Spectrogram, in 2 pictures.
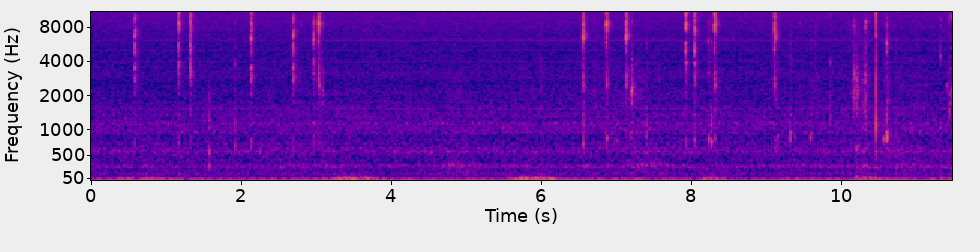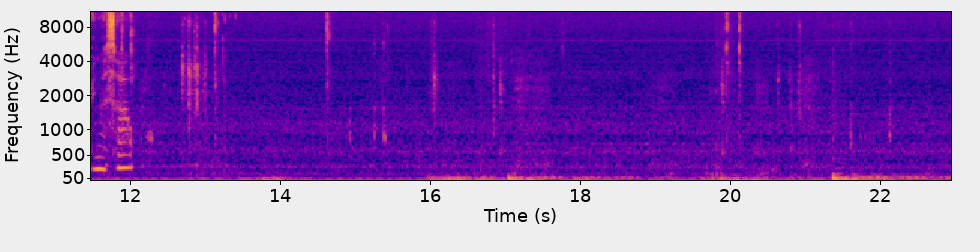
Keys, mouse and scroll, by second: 1.2 right click, 2.1 click, 3.0 middle click, 6.9 shift+middle click, 7.4-7.9 scroll up 1, 7.9 right click, 8.3 middle click, 9.4-10.1 scroll down 1, 10.2 g, 12.2 scroll down 4, 12.8 a, 12.9 a, 13.1 middle click, 14.9-16.1 scroll up 3, 20.0 right click, 20.8 g.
